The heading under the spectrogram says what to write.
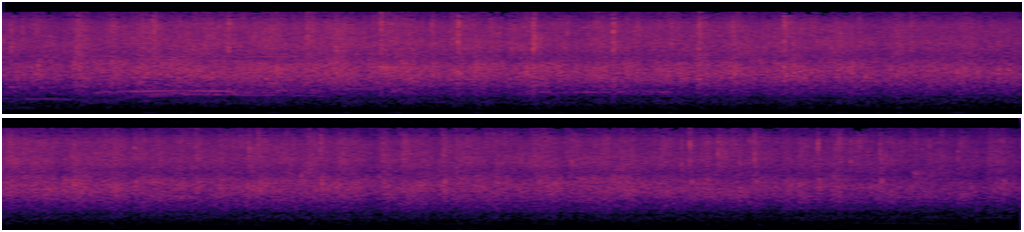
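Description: Sustained applause from a theatre audience, a dense steady wash of many hands clapping that stays loud throughout and eases slightly toward the end, with faint scattered voices underneath.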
